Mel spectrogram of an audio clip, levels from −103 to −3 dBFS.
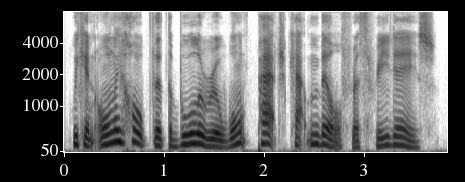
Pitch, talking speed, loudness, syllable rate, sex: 175 Hz, 220 wpm, -18 LUFS, 4.8 syllables/s, female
